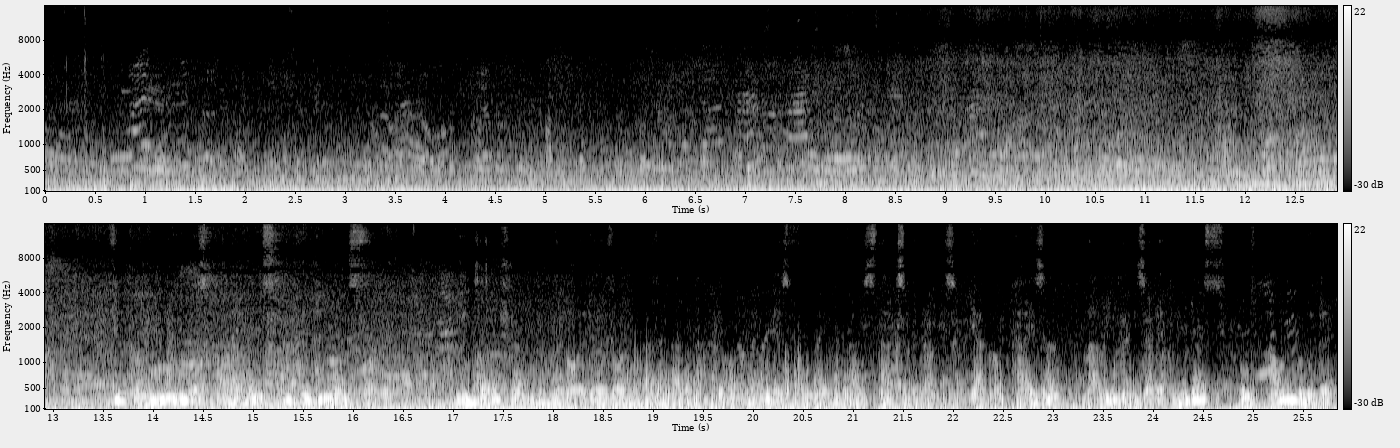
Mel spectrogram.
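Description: River water splashes against the hull.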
